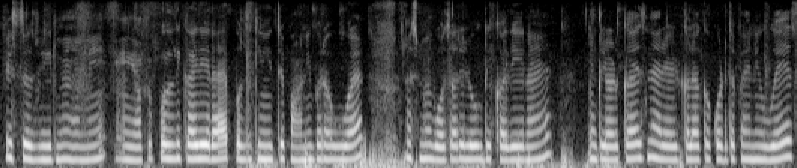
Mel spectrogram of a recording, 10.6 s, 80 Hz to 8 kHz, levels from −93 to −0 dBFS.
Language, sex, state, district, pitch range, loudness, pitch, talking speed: Hindi, female, Uttar Pradesh, Deoria, 235-250 Hz, -16 LUFS, 240 Hz, 220 wpm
